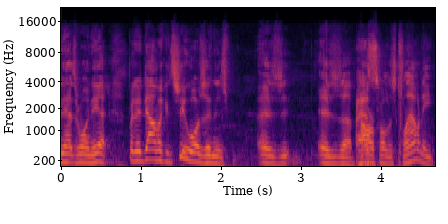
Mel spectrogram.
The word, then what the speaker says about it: Ndamukong Suh: Number 1, Ndamukong Suh. You pronounced that right.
